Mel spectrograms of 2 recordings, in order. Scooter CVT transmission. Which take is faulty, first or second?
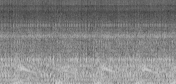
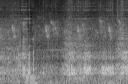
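second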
